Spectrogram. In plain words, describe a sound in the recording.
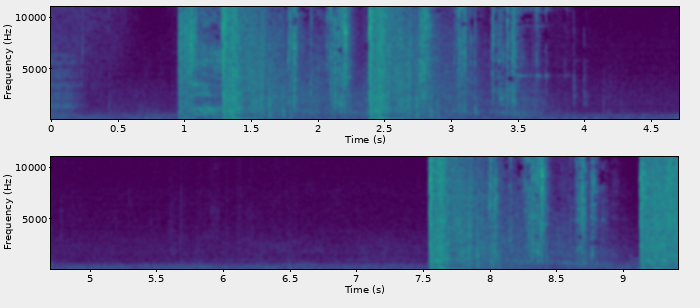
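A sniper rifle fires loud, echoing shots.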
